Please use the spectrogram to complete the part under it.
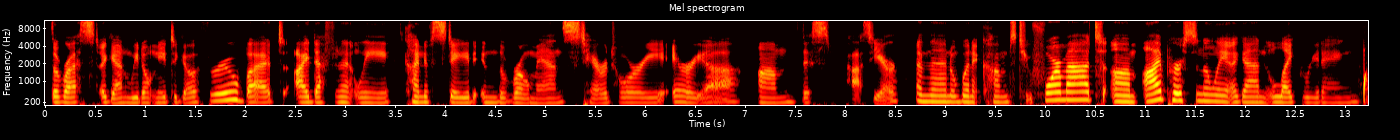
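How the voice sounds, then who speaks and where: A woman's voice: mid-range voice, moderate pace, few pauses, bright, forceful tone, dry recording, rough recording. A young woman with a cold, chatting casually through a recap of her year's reading as a book vlogger, with many fillers. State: fighting a cold.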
